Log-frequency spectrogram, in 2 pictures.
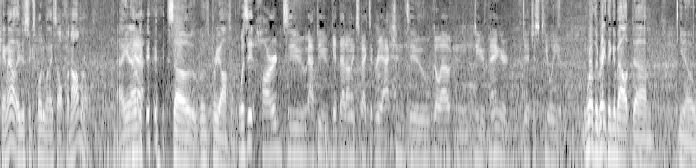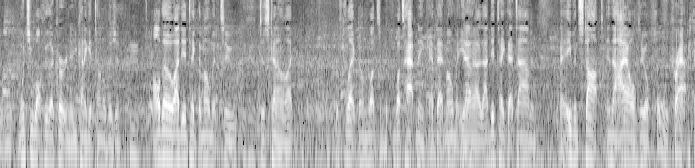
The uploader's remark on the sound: Live from WrestleMania Radio Row. LIVE from Radio Row at WrestleMania 32!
